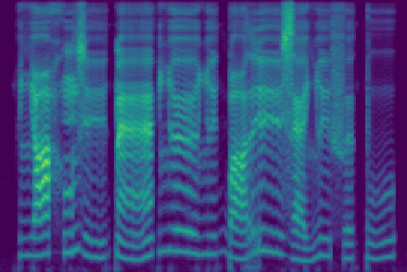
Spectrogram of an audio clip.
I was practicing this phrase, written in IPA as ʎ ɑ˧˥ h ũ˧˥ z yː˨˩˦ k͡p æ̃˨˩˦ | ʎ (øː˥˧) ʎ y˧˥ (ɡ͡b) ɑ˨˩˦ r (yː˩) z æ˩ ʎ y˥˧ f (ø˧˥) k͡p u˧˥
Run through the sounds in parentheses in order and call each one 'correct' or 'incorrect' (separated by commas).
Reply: correct, correct, incorrect, correct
